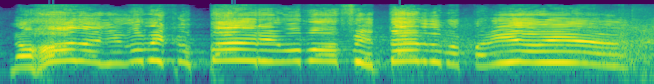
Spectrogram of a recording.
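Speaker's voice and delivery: very high, giddy party dog voice; the dog cheering for its returning owner; talking dog. Retold or imitated. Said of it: "si el perro hablara humano, diría". (perro fiestero con voz muy aguda)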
